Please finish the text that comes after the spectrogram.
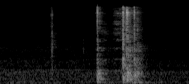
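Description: Scissors snip through a dried herb smoke bundle at close range: a faint click, then two crisp, loud cuts about a quarter second apart in an otherwise quiet room.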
